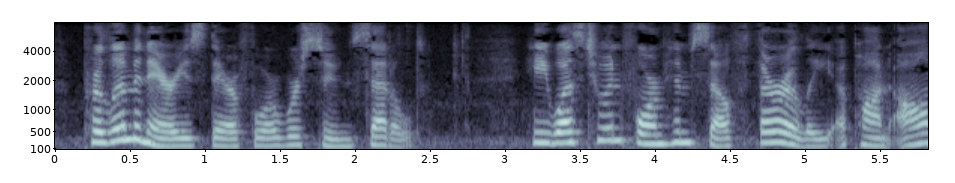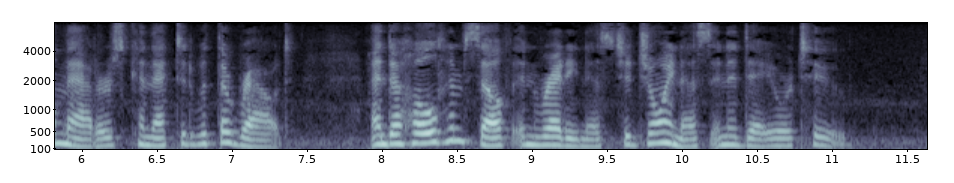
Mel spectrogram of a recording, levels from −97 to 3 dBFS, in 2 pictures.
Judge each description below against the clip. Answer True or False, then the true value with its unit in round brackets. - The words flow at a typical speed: True (165 wpm)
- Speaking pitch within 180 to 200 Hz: True (190 Hz)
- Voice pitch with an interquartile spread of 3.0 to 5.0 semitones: False (5.4 semitones)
